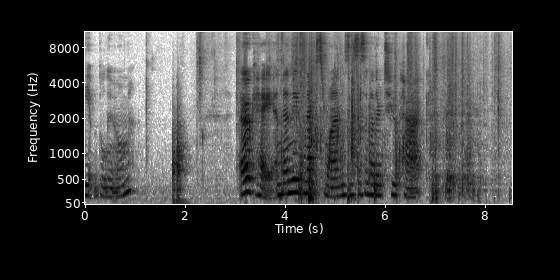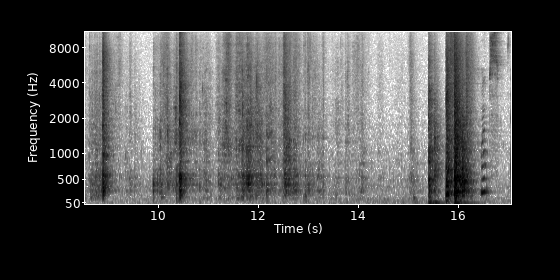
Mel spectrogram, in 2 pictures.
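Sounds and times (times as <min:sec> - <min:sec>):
packaging rustling: 0:03.8 - 0:14.3
bottles clicking and knocking: 0:03.9 - 0:06.5.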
